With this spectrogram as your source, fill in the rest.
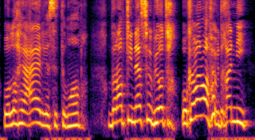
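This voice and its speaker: A woman's voice: high-pitched, racing, natural voice. A woman voicing a young man, an exasperated grown son, with an Egyptian accent. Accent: Egyptian Arabic.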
